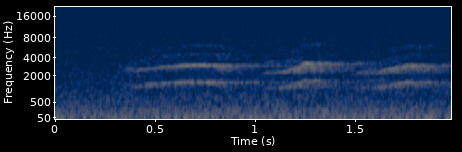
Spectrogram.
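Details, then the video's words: A tawny owl (Strix aluco) gives three faint, high, squealing calls that rise and fall, spaced about half a second apart, over soft background hiss. "Coruja do mato Strix aluco"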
